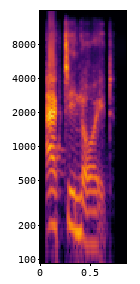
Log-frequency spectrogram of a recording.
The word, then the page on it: actinoid: Indian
